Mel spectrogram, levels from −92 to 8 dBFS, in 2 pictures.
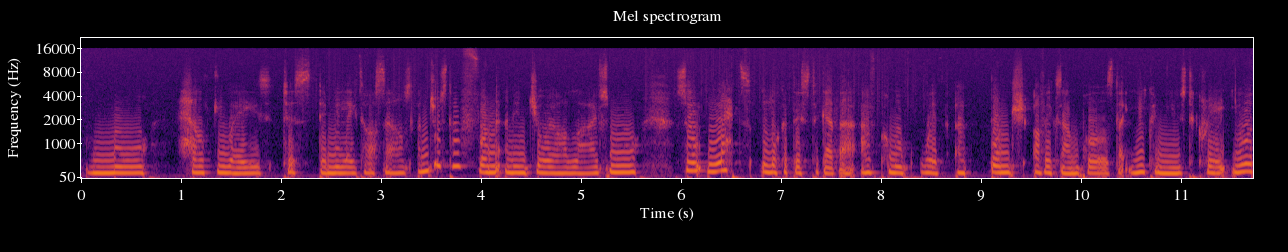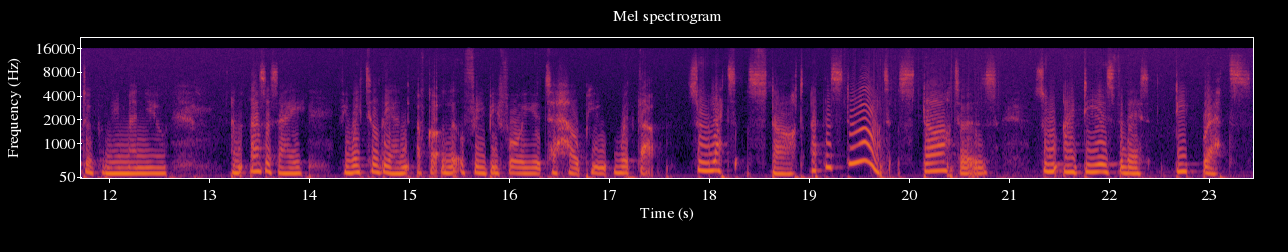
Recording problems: distortion; heavy; 6 dB below the speech
hiss; noticeable; throughout; 20 dB below the speech
crackling; faint; from 2 to 3.5 s, from 5.5 to 8.5 s and from 19 to 21 s; 20 dB below the speech
uneven, jittery; slightly; from 6 to 22 s

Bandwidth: 16 kHz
